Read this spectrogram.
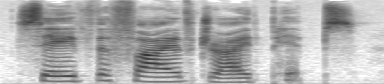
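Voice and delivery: usual speaking voice

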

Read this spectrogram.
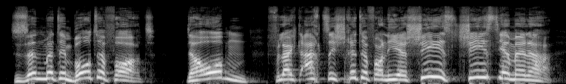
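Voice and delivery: high, loud raging orders to fire; furious roar. Acted. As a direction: bellow at the men to shoot. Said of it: "brüllte er wütend". (wütend und laut befehlen, hoch)

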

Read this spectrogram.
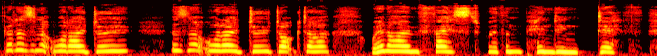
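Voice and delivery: high-pitched retort to the doctor; mock protest. Retold protest to her doctor.

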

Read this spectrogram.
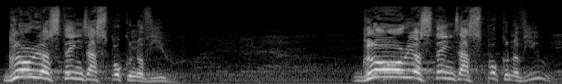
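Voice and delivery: ordinary delivery

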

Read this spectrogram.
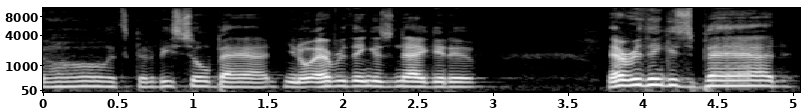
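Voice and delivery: lightly voiced Eeyore-like moaner; gloomy pessimist. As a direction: grumble it like a doom-laden worrier. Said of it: "what they would have sounded like".

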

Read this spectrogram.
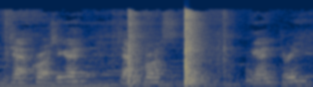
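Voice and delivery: normal talking voice

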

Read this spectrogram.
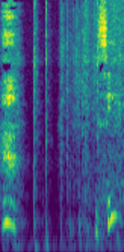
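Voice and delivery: hushed whisper to little listeners; storyteller's excited whisper. Acted. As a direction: lean in and whisper it. Hushed reveal to children.

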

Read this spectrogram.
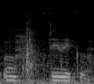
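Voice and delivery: ordinary talk, nothing marked

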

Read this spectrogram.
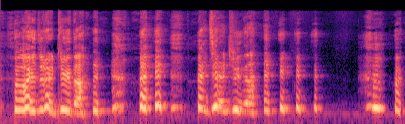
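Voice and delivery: high, loud words through laughter; laughing too much to speak cleanly; helpless laughter. Real, not acted. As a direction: wail the question while laughing hard. Laughing at own mistake.

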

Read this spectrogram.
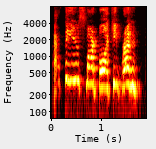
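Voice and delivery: high loud shouting woman; panicked halfling woman. Acted. Halfling woman yelling after the fleeing boy, high and loud. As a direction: yell after him, high and frantic.

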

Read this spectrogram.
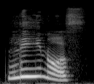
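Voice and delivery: loud, high burst of realisation; sudden loud exclamation; blurted out. A narrator's reading. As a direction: shoot the name out suddenly. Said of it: "schoss es aus Konrad heraus".

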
